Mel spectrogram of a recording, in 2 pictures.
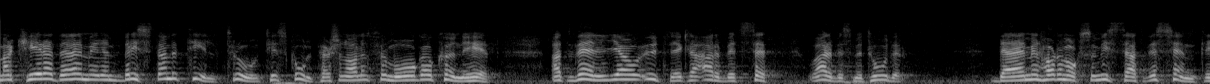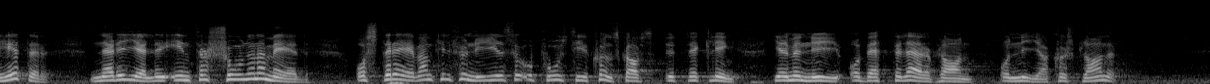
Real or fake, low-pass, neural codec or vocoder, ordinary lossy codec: real; 7.2 kHz; none; Opus, 64 kbps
